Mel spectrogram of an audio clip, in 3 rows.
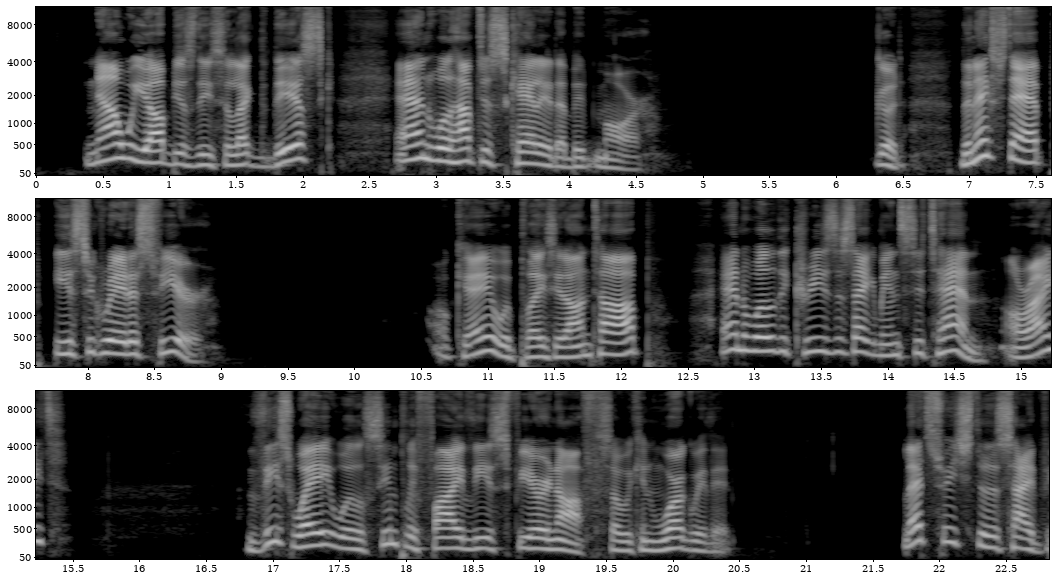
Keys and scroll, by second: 14.0 1, 14.3 0.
